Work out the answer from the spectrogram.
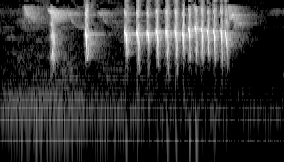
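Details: Kecial kombo, also called cucak kombo, singing a lively 'roll tembak' style song for use as a lure and song model for other birds: a few high notes, then a fast run of about twelve sharp chirps accelerating and ending abruptly.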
